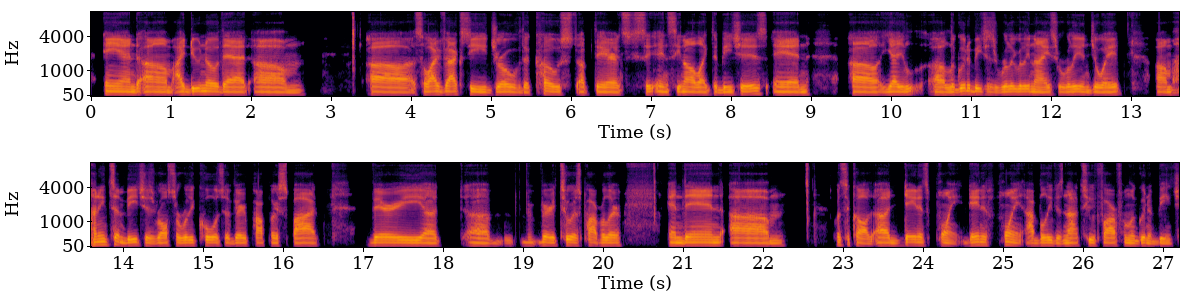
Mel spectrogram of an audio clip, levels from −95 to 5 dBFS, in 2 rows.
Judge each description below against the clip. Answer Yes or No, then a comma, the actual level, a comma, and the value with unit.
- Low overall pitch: Yes, very low, 95 Hz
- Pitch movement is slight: Yes, narrow, 1.6 semitones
